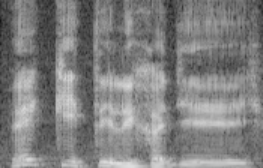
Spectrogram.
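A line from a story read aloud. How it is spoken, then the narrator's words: Laughing official. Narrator (Russian): рассмеялся надворный советник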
